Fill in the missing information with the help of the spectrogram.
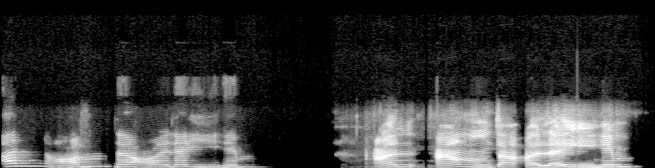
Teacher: आइन को आइन के मखरज से पढ़ेंगे, हमजा के मखरज से नहीं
